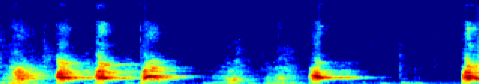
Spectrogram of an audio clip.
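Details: Sheprador female in play with her two fellow family dogs, giving rapid, insistent barks, four in quick succession, then softer grumbling huffs, another ringing bark and a final sharp one.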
